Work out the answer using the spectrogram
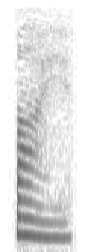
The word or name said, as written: five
